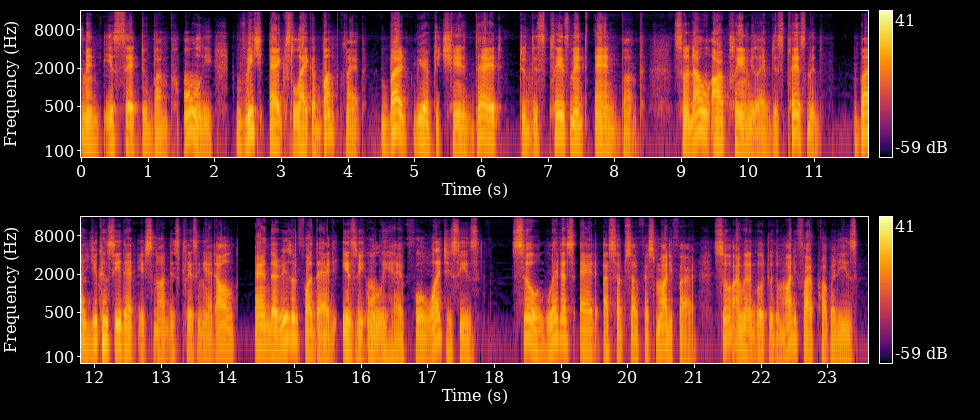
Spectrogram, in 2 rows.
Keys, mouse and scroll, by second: 7.7-8.8 drag, 8.8 scroll down 1, 10.4 middle click, 10.4-10.9 scroll down 2, 14.9 Tab, 15.4-16.4 scroll down 2, 16.4-18.2 scroll down 1, 18.2-18.6 scroll up 3, 18.6 Tab.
